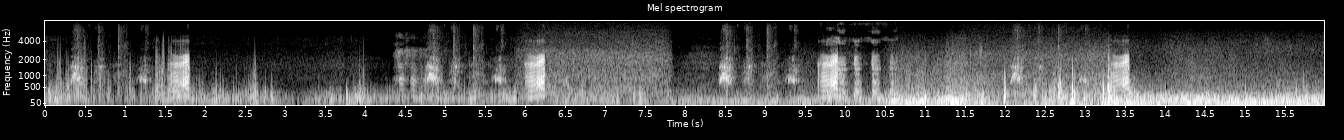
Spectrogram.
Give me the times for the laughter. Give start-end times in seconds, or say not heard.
4.3-5.2, 9.8-10.7.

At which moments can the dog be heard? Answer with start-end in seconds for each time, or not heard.
0.3-1.9, 4.8-6.2, 8.4-9.9, 12.1-13.6.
